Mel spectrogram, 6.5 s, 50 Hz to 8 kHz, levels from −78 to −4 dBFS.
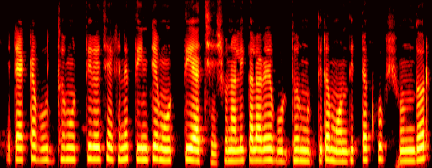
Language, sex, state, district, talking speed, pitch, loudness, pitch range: Bengali, female, West Bengal, North 24 Parganas, 155 wpm, 200 Hz, -20 LUFS, 185-210 Hz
